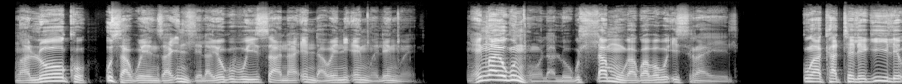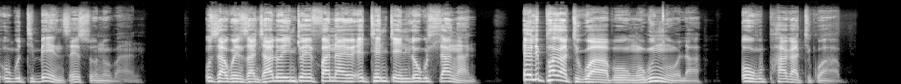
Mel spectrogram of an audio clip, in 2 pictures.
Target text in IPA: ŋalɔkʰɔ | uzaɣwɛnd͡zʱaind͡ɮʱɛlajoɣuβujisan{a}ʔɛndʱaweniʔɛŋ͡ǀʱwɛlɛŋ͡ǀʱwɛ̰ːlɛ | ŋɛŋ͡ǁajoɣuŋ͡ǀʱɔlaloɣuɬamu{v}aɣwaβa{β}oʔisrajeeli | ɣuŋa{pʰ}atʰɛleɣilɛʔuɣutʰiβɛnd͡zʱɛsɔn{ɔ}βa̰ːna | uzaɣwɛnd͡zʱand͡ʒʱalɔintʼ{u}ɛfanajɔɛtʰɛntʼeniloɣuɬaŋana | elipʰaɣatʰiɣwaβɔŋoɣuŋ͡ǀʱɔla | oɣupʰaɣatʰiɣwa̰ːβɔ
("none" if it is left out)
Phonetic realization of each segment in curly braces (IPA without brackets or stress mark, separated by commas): a, ɣ, β, kʰ, ɔ, ɔ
